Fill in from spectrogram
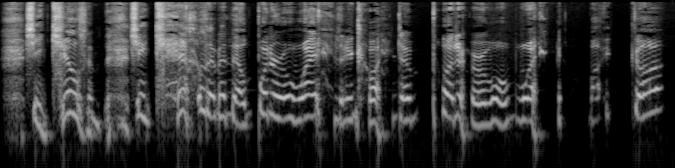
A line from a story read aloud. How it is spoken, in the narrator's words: sobbing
